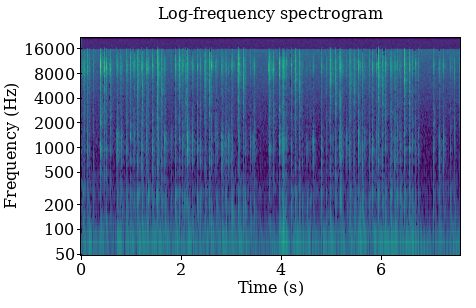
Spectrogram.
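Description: Both hands type steadily with their fingertips on the plastic chiclet keys of a black laptop keyboard. A fast, continuous run of light clicks and taps carries bright key clatter over a steady low thump. The key sounds are short and die away almost immediately.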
